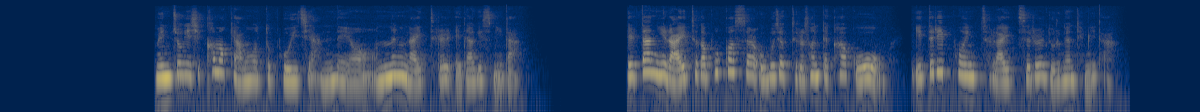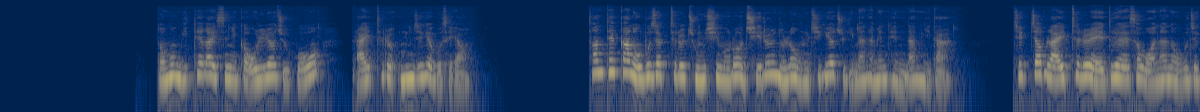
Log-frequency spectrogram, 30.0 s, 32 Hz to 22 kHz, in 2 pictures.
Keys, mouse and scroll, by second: 1.0 middle click, 2.1 click, 6.7 ctrl+z, 6.7 click, 11.2 shift+a, 14.1 click, 15.1 shift+click, 15.9 shift+click, 16.8-19.2 drag, 22.1-22.9 shift+middle drag, 23.5-24.0 drag, 24.4 ctrl+middle drag, 25.2-26.2 shift+middle drag, 26.4-27.0 ctrl+middle drag, 27.2 click, 27.7 click, 29.4 g, 29.5 g.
